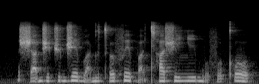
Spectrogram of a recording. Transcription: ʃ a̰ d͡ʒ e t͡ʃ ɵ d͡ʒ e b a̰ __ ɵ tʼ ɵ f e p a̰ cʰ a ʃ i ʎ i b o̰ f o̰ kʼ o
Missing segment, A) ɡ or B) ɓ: A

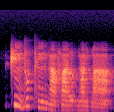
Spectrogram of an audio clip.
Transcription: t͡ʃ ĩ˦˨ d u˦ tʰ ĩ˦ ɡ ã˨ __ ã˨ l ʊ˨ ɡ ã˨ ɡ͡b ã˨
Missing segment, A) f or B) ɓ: A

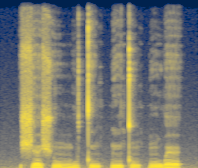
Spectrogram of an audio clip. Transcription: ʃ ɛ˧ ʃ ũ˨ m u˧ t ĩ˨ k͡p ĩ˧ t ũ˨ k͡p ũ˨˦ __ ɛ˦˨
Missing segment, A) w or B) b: A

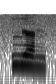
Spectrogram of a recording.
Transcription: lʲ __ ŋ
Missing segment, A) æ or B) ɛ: A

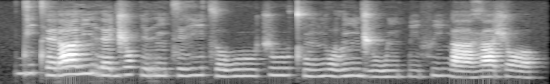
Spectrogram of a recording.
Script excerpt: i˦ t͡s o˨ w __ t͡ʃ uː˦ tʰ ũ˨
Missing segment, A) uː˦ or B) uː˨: B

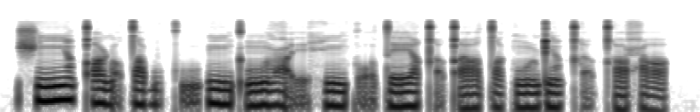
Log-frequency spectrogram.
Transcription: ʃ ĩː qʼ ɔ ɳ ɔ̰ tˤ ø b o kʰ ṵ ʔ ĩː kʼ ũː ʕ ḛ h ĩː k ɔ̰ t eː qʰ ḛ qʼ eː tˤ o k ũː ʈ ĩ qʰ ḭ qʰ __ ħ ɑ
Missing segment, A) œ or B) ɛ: A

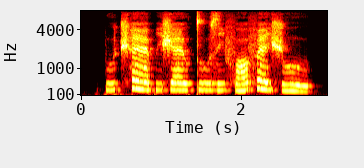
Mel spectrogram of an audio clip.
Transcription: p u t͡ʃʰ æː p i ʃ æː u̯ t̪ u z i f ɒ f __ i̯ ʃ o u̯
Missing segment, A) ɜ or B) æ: B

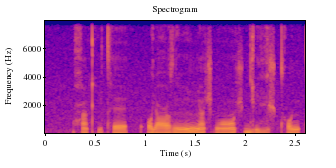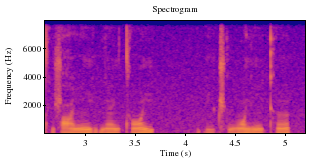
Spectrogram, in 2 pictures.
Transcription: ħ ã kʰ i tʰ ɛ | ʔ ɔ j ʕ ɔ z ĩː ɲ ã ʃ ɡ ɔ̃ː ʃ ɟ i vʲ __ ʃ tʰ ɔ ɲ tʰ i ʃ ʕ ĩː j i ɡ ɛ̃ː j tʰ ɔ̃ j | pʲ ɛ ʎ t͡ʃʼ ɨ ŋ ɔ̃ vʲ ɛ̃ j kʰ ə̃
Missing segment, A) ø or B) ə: A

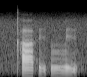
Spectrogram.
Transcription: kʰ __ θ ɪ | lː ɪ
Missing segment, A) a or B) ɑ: A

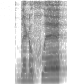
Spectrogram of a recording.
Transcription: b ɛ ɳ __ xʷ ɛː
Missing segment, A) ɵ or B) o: B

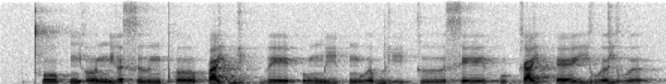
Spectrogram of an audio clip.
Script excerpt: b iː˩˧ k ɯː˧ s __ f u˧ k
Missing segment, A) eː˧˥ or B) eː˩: B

